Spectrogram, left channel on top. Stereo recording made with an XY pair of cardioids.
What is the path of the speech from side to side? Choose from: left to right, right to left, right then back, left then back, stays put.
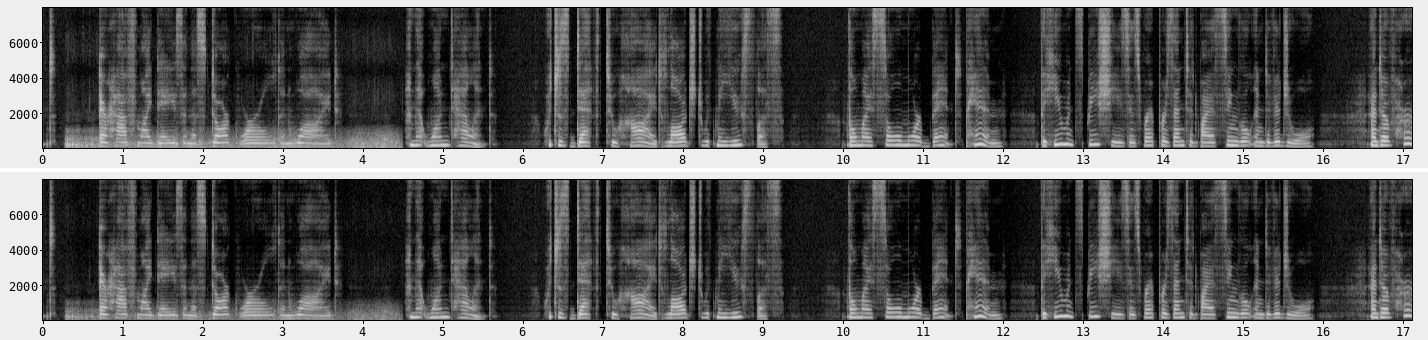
stays put.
